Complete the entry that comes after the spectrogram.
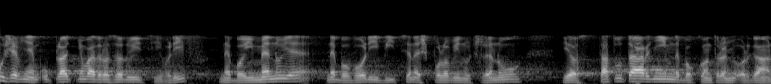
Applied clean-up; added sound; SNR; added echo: none; none; none; none.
